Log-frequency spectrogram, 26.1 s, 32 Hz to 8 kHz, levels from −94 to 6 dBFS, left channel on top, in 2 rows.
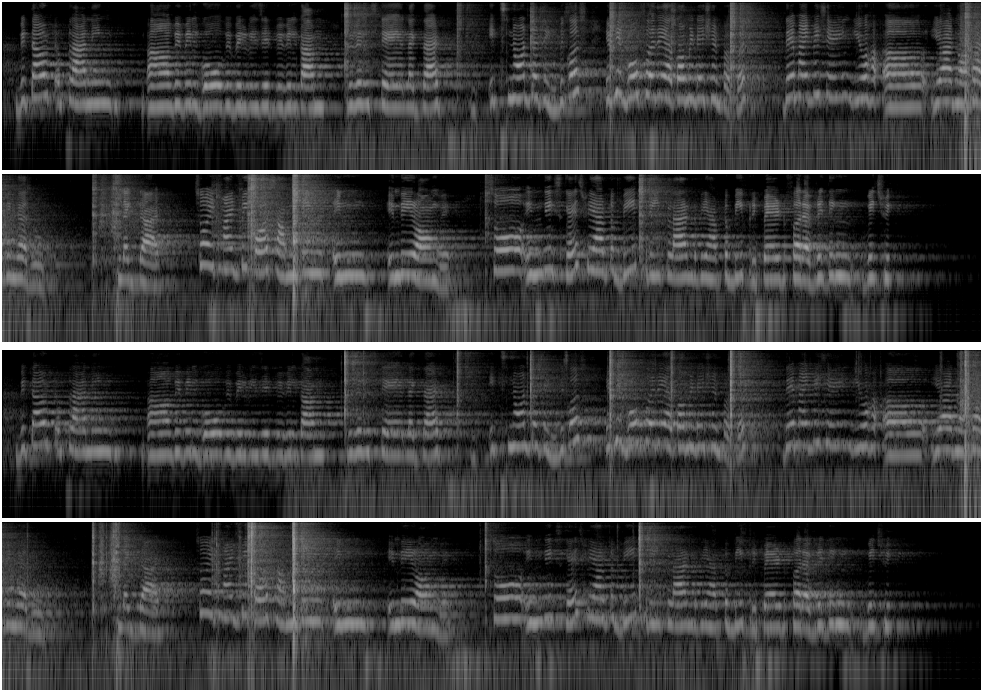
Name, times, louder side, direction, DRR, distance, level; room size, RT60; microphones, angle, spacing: voice 1, 0.2-1.6 1.9-4.3 4.6-5.9 6.2-7.8 8.0-10.0 10.4-13.6 14.6-15.2 15.6-19.0 19.5-24.9, left 4 dB, 45° left, 8 dB, 1.2 m, -44 dB
sound 1, 3.8-23.3, right 5 dB, 40° right, 1.4 m, -46 dB
23.0 x 22.0 x 6.7 m, 2.3 s
head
